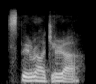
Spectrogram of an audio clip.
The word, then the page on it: spirogyra: Indian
